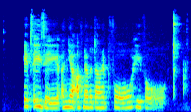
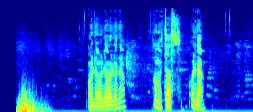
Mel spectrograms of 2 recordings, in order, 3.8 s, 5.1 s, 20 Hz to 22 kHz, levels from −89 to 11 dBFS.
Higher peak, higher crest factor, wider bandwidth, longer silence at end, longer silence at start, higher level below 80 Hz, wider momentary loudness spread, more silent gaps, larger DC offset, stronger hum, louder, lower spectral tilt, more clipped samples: about the same, -4 dBFS vs -4 dBFS; about the same, 20 dB vs 24 dB; about the same, 15 kHz vs 16.5 kHz; second, 0.15 s vs 1 s; first, 0.45 s vs 0.3 s; second, -62 dBFS vs -38 dBFS; second, 9 LU vs 14 LU; neither; neither; neither; about the same, -23 LUFS vs -25 LUFS; about the same, -4 dB/octave vs -4 dB/octave; neither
